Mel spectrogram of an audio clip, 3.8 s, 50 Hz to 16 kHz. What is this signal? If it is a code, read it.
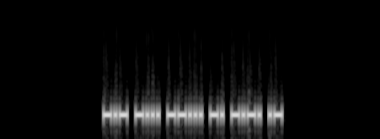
Morse code, heard as a keyed tone, about 46 wpm, 700 Hz. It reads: KB7NCA
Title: USA Call Signs - 6 Characters - Repeated 2x - 45wpm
